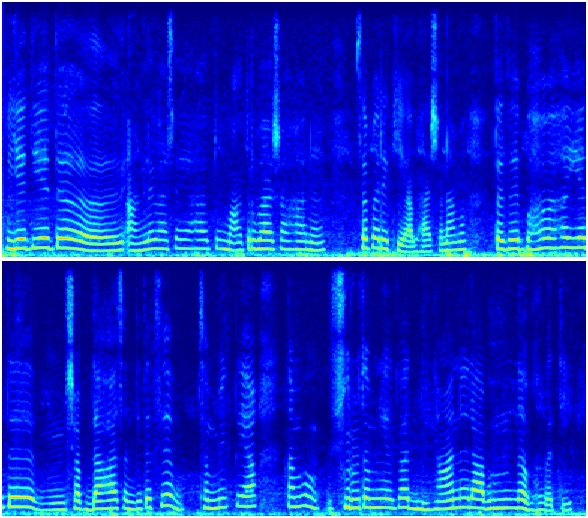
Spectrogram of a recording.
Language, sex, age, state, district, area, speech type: Sanskrit, female, 18-30, Maharashtra, Wardha, urban, spontaneous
